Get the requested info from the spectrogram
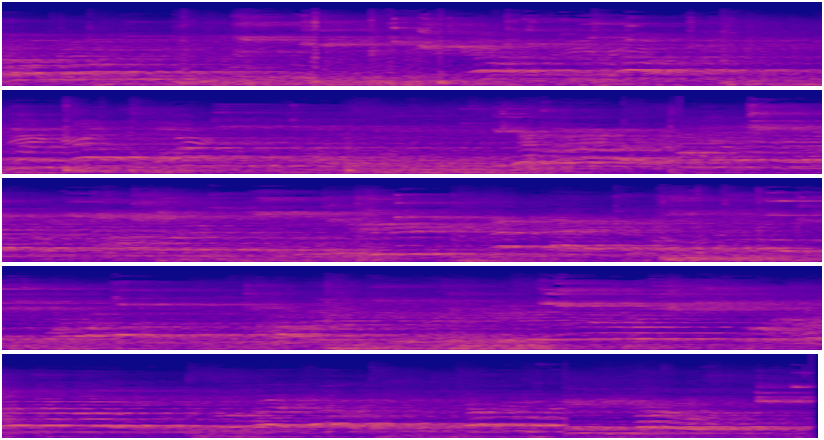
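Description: Basketballs bouncing on a gym's hardwood floor, with players' overlapping chatter echoing in the large hall.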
